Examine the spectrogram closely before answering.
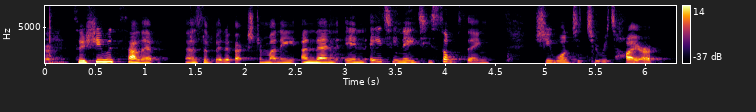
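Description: Lively intonation marks a woman's speech, which sounds somewhat breathy. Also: medium pitch for a woman, moderate pace. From Bristol, southwest England. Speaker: food writer. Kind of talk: casual interview chat.

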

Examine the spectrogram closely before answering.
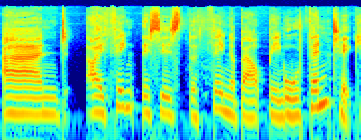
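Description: A woman with a British accent speaks at a fairly slow pace with ordinary pitch variation. The sound is dry and close, with no echo. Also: very clean recording, silent background. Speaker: guest coach and speaker. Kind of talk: storytelling interview.

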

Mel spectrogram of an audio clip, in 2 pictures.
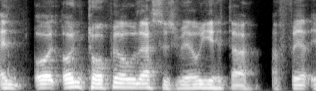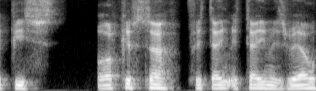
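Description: With a Scottish accent, a man talks at a fairly slow pace at a medium pitch and ordinary pitch variation over a quiet background. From Scotland. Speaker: podcast host. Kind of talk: interview chat.

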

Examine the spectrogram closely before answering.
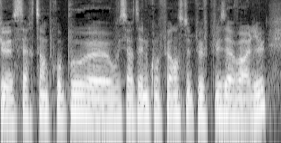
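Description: Very fast and monotone, a man speaks with flat intonation. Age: young. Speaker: opinion columnist. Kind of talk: televised panel debate.

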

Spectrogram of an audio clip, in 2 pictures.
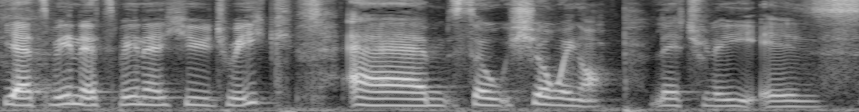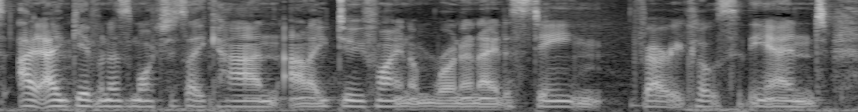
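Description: A woman talks at a fairly quick pace with hardly any pauses, her loudness swinging widely. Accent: Irish. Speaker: gym coach. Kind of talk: casual chat.

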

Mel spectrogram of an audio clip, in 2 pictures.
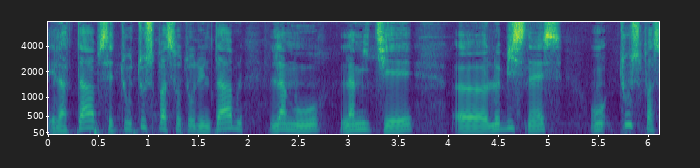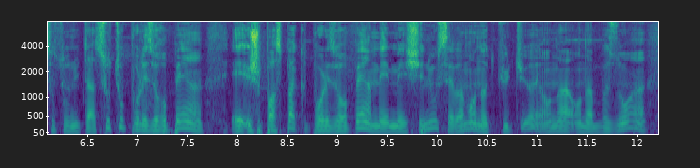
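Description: At a fairly quick pace, a man with a dark, mellow tone and medium pitch speaks with lively intonation, the sound dry and close with no echo on a very clean recording with a silent background. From Belgium, Liège. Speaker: chef. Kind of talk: interview. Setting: restaurant dining room. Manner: halting.

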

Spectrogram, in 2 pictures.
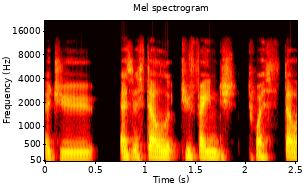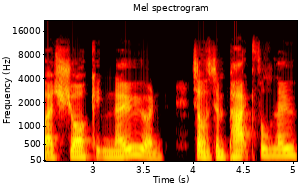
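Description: A man with a Glasgow accent and a fairly high pitch speaks with fairly even intonation, the sound dry and close with no echo on a very clean recording with a silent background. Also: moderate pace. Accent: Scottish (Glasgow). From Scotland. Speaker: podcast host. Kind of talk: casual chat.

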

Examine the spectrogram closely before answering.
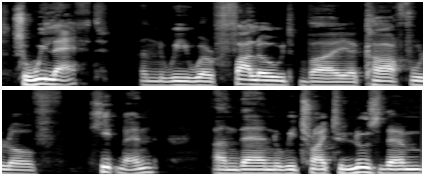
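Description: Speaking very slowly with a Spanish accent, a man uses a medium pitch, a dark, mellow tone and fairly even intonation. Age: 40s. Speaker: journalist and documentary maker. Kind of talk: interview. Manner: halting.

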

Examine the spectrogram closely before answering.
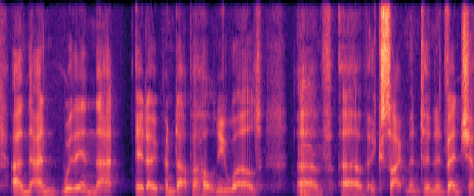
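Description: With a southern English accent, a man speaks at a fairly low pitch and moderate pace with ordinary pitch variation. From southwest London, England. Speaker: former newspaper executive. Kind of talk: casual interview. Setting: host's house.

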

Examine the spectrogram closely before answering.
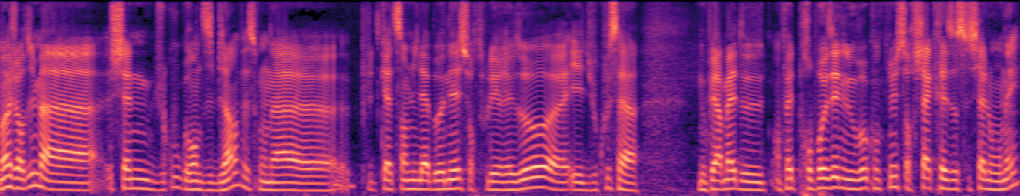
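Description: An unremarkable speaking voice from a man of medium pitch, fairly even in intonation, at a moderate pace. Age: 20s. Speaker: youtuber. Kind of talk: interview.

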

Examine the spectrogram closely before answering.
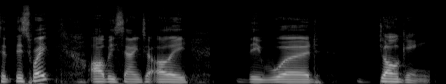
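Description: Speaking with an Australian accent, a man keeps his voice at a medium pitch. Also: very clean recording, silent background. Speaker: podcast co-host. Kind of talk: casual chat. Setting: small hot room in a flat, under the stairs.

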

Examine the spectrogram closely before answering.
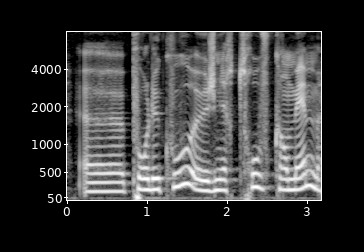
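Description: A woman at a very slow pace on a very clean recording with a silent background. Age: 20s. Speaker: digital project manager and co-founder. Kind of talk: interview. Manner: halting, many repetitions and fillers.

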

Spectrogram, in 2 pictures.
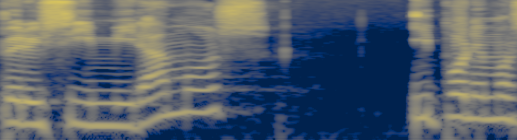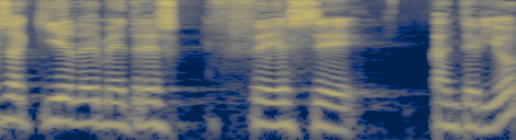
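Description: A man with a high pitch and a dark, mellow tone speaks at a very slow pace with ordinary pitch variation. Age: young. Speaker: podcast co-host. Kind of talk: casual chat. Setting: new studio on sofas.

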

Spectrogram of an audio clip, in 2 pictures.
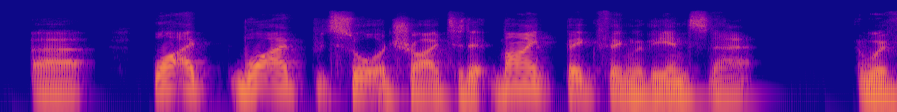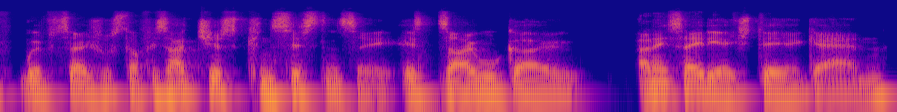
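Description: In an East Midlands accent, a man speaks at a moderate pace with a fairly low pitch and lively intonation. His voice is somewhat breathy, and the recording is very clean with a silent background. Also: very even loudness. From Nottingham, England. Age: 40s. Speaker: podcast host. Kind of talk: casual chat.

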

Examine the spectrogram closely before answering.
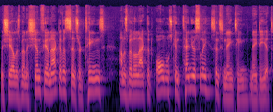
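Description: A man talks very fast with a Northern Irish accent. His pitch is medium and his intonation lively. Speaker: podcast host. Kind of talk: interview. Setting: studio.

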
